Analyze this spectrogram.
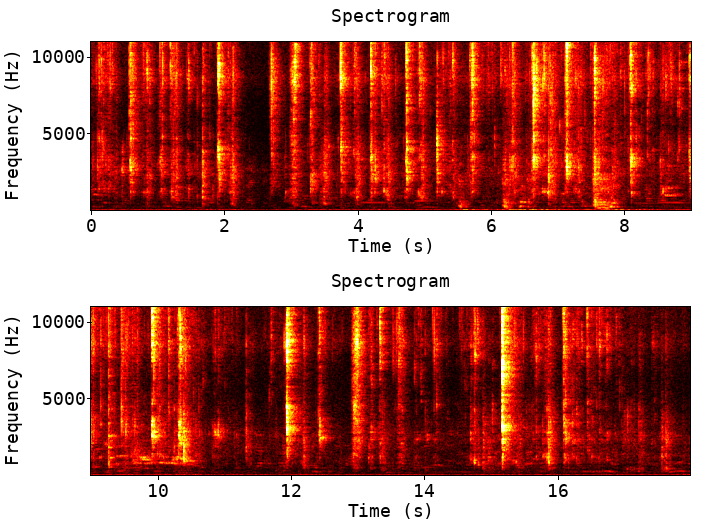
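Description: Close-up eating sounds: wet smacking and chewing of fufu and chicken, with fingers squelching through the soup-soaked food and many small clicks from the mouth.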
